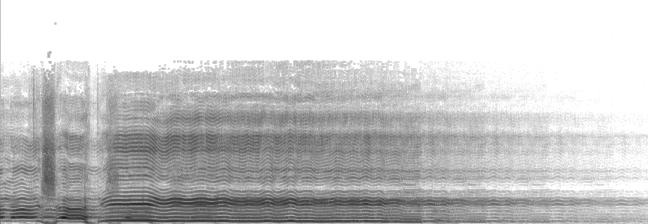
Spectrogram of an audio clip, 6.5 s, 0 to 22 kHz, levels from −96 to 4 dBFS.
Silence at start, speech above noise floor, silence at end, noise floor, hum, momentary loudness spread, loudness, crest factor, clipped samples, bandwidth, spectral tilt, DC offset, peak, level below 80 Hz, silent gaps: 0 s; 38 dB; 1.3 s; -55 dBFS; none; 19 LU; -17 LUFS; 18 dB; under 0.1%; 16 kHz; -1.5 dB/octave; under 0.1%; -4 dBFS; -68 dBFS; none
